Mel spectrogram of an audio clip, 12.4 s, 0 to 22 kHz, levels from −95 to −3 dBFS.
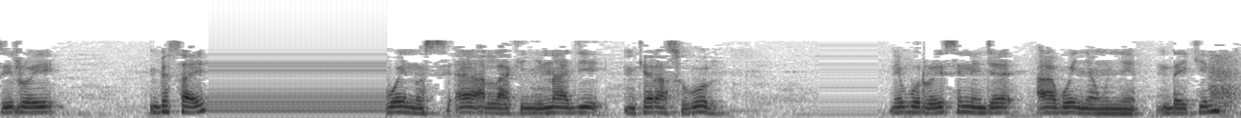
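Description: Throughout the speech, the top end stops dead at 6.1 kHz and the sound is plainly watery and swirly, with sibilants chirping and consonant onsets smeared. This is likely MP3 compression, and the damage fits a very low bitrate of around 24 kbps.

From 2.09 to 3.87 s and again from 8.20 to 8.78 s, a system hang loop replaces the speech with a steady 86.1 Hz buzz. An 11.61 ms fragment repeats while the output keeps cycling one buffer, consistent with a 512-sample buffer. Roughly two seconds, then half a second, of speech is lost.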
